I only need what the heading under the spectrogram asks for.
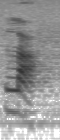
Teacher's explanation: वह वर्ण जिसके उच्चारण में जीवा मसूड़ों को छूती है। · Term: पार्श्विक व्यंजन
